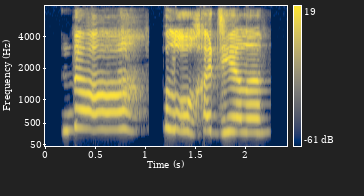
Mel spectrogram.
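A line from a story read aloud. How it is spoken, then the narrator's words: Sighing. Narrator (Russian): вздохнула я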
